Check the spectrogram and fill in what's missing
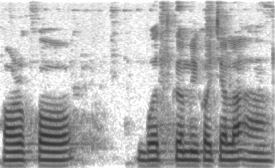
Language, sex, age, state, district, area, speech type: Santali, male, 45-60, Odisha, Mayurbhanj, rural, spontaneous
